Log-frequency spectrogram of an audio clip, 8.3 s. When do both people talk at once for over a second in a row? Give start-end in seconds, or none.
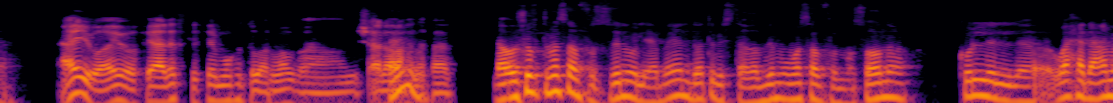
none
